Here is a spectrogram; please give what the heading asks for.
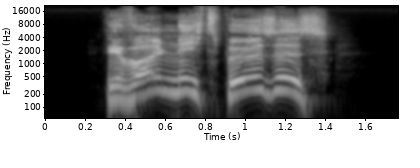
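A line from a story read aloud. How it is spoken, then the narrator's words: Calling out. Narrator (German): rief er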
